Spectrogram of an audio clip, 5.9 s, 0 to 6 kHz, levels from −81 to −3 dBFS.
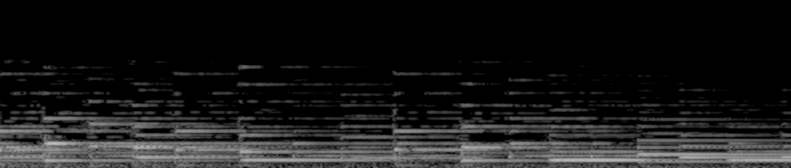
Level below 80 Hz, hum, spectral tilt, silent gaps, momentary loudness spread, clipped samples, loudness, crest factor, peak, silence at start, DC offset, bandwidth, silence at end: -58 dBFS; none; -2 dB/octave; none; 7 LU; under 0.1%; -33 LUFS; 16 dB; -18 dBFS; 0 s; under 0.1%; 3.9 kHz; 0 s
